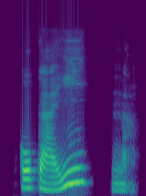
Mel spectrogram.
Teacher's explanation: cuando decimos cocaína, cargamos la fuerza de la voz en la I. Cocaína. No decimos cocaína. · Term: hiato acentual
